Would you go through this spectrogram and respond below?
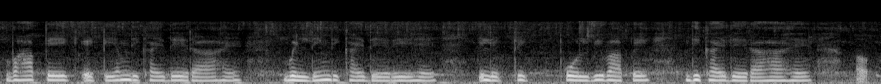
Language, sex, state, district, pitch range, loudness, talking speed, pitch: Hindi, female, Maharashtra, Chandrapur, 180-200 Hz, -16 LUFS, 155 wpm, 185 Hz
